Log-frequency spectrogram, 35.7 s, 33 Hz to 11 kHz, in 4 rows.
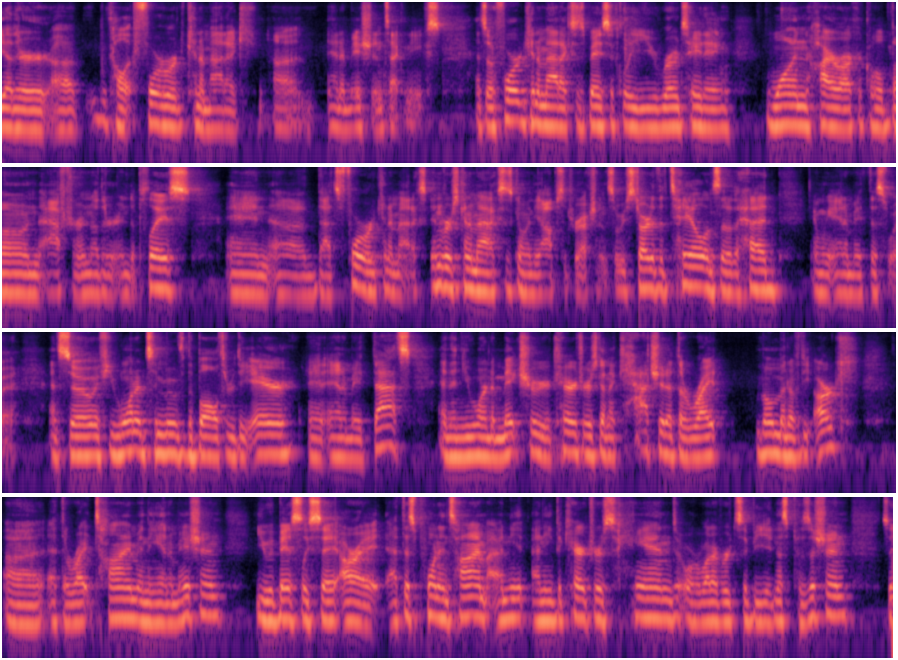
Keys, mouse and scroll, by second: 5.6-11.8 right drag, 6.2 r, 7.8 r, 8.9-11.8 drag, 9.6 r, 13.3 right click, 13.9-17.1 drag.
